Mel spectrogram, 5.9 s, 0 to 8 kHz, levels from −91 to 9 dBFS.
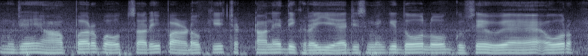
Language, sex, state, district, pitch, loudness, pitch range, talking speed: Hindi, male, Uttar Pradesh, Shamli, 120 Hz, -17 LUFS, 115-130 Hz, 195 wpm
